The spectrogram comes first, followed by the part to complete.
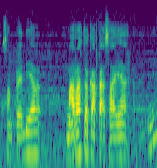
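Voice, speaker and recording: A middle-aged woman telling a story in plain casual speech, with faint music running under her voice. Her pitch climbs when she quotes others, then drops to a soft trail. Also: little pitch movement, normal speed.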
